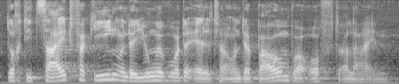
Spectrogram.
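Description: A man narrates a children's story aloud to an audience in a calm, measured way. His mid-pitched voice carries a noticeable gravelly fry. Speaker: speaker reading a story to an audience. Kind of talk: storybook reading within a talk.

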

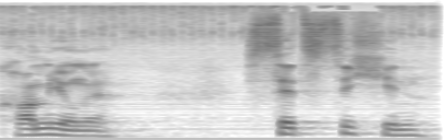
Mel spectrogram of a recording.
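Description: A man with a slightly husky voice voicing a gentle, giving apple tree, speaking tenderly and apologetically. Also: mid-range voice, fairly even intonation, takes it slowly.

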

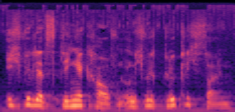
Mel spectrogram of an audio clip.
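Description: Brief: a wanting, blunt boy turned weary old man, voiced by a man, slightly husky. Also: fairly high pitch, expressive, moderate pace, warm tone. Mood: demanding. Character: demanding boy growing into a tired old man.

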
